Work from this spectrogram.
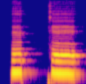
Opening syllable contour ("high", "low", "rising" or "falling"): low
